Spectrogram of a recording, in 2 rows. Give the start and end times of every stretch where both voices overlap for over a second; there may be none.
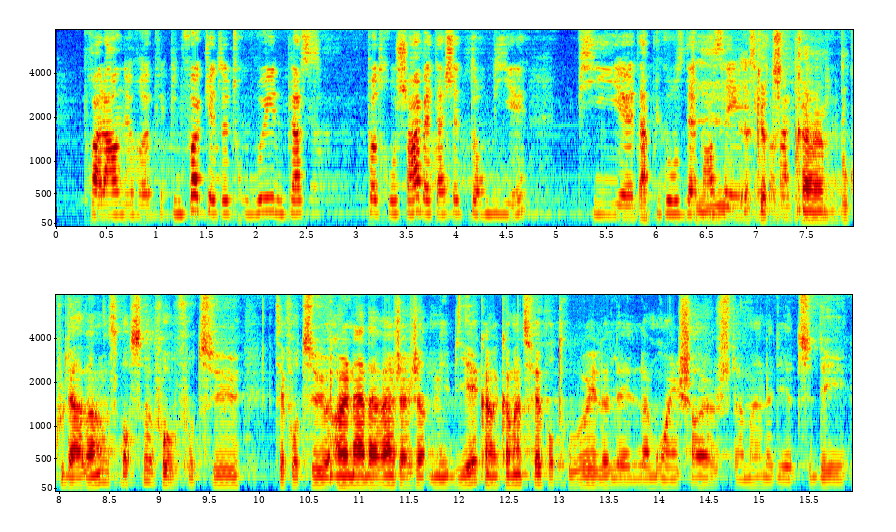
6.3-7.8

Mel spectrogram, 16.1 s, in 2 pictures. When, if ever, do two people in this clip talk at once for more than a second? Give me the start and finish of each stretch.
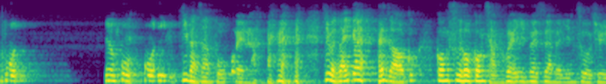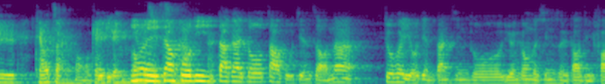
9.1-10.9

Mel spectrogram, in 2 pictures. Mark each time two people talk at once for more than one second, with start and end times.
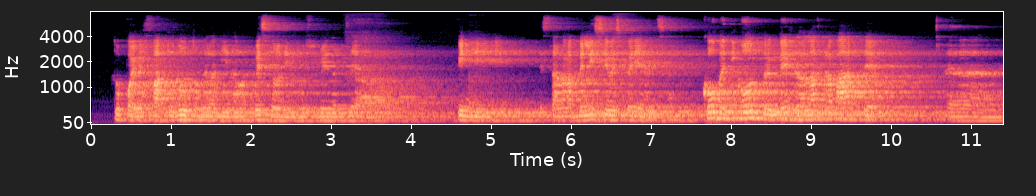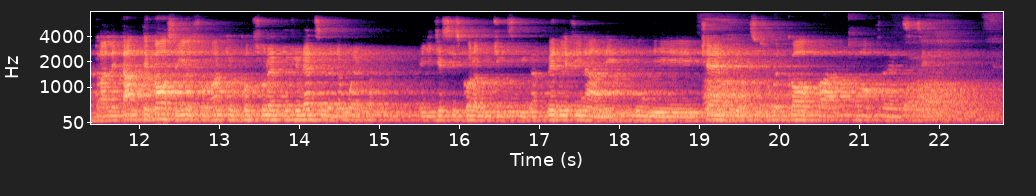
none

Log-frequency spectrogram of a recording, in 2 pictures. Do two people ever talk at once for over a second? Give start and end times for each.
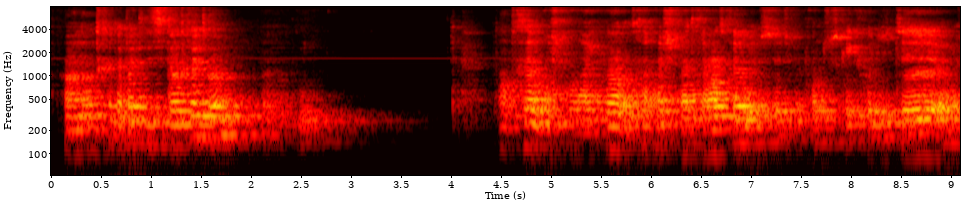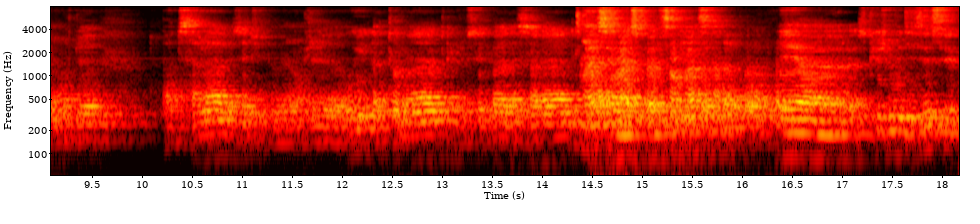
14.4-15.8

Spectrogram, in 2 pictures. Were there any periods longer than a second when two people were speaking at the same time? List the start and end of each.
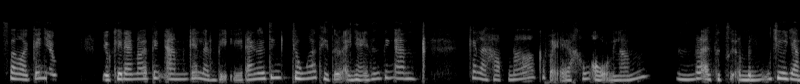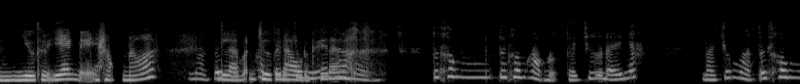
10.2-11.5

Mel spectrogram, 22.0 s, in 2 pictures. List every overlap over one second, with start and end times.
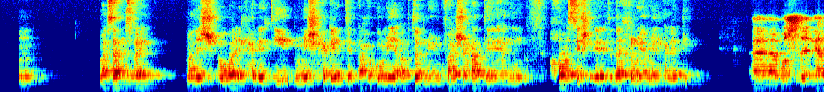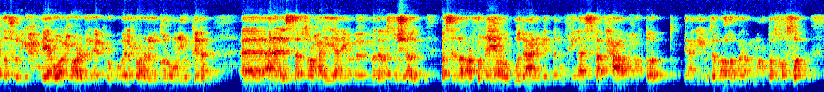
none

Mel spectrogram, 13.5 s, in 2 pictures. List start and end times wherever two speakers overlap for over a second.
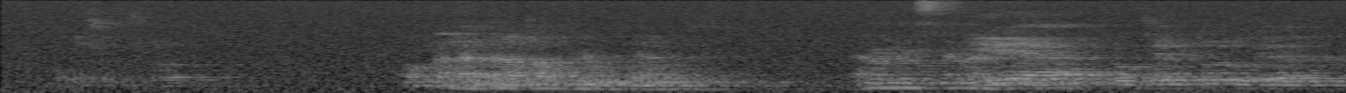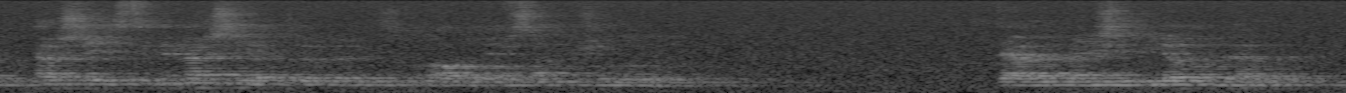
2.0-3.3

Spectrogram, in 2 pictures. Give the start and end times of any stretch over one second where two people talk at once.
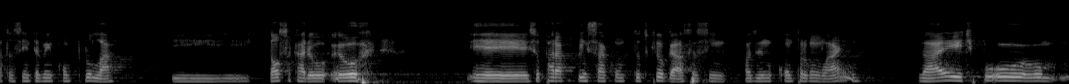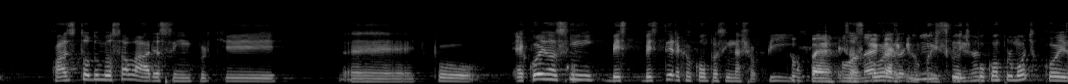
19.1-20.5

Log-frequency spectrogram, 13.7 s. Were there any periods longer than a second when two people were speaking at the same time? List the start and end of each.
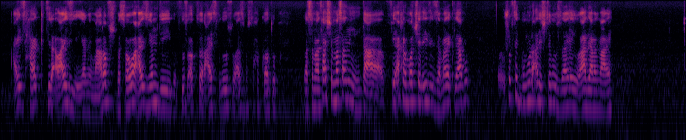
none

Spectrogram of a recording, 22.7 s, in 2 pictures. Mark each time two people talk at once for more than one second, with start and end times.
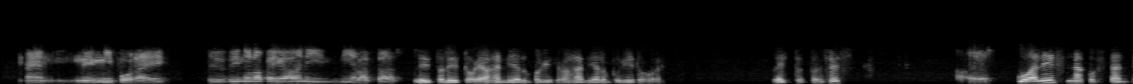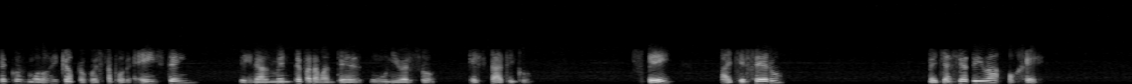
none

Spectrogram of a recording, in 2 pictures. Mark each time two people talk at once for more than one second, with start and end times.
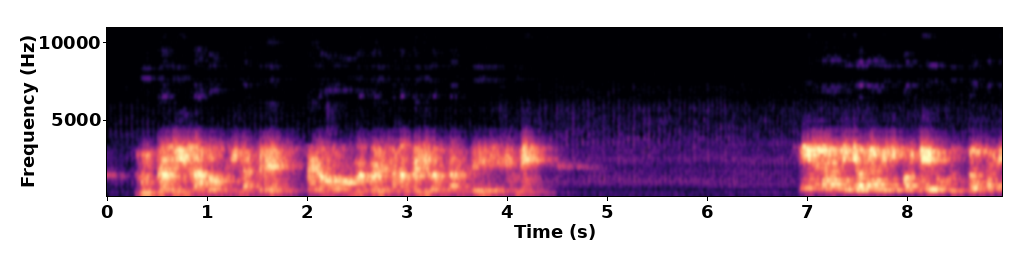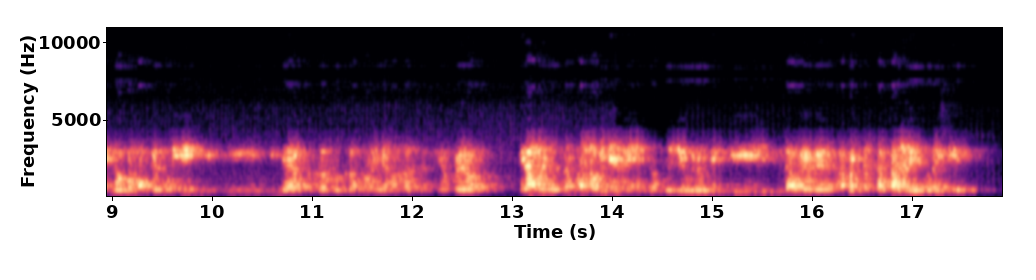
none

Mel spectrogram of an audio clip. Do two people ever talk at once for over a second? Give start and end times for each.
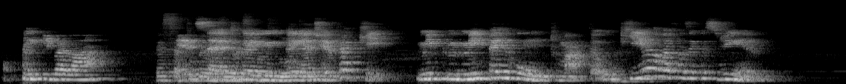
1.8-3.4

